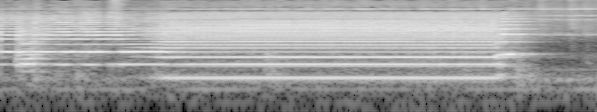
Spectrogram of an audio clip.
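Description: Free-improvisation ensemble holding sustained, horn-like tones: a steady high tone, joined about a second in by a lower, buzzy, many-layered held chord. Everything cuts off suddenly just before the end.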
